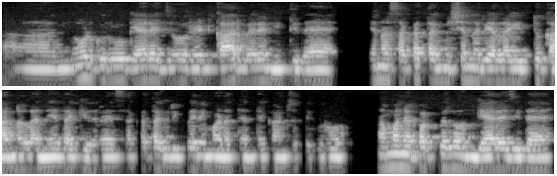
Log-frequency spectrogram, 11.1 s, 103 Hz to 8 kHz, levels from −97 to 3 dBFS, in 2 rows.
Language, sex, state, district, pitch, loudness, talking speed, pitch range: Kannada, male, Karnataka, Shimoga, 130 Hz, -18 LUFS, 140 wpm, 125-140 Hz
